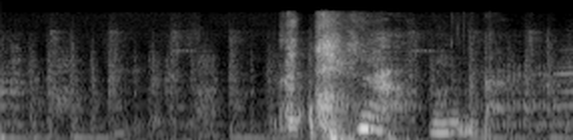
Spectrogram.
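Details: An Indian woman gives one loud explosive sneeze with a sharp intake of breath before it, amid quiet room sounds and light laughter. Sneezing.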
